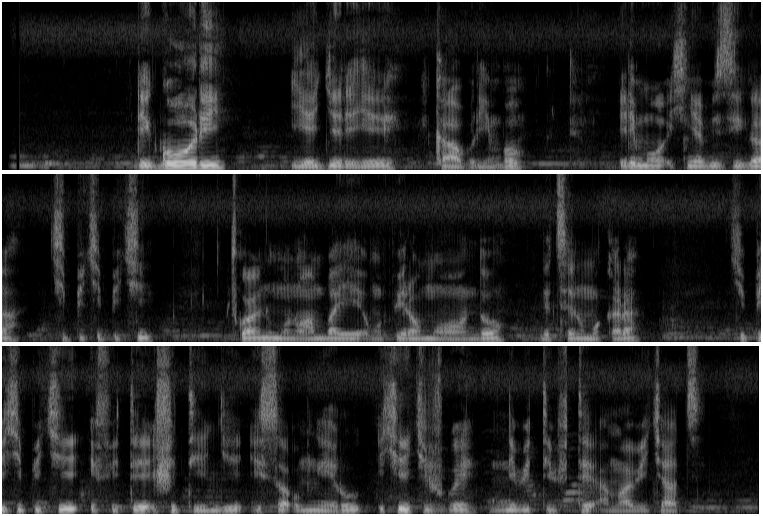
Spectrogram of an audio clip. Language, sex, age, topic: Kinyarwanda, male, 18-24, government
